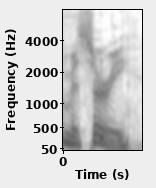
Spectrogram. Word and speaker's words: Missouri: is it Missour or Missouri it's Missouri oh okay there is no a in the word Missouri but a lot of the residents pronounce it Missoura well we need teach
